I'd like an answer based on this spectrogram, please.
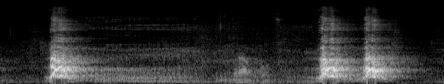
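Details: Brindle pit bull named Bullet barking at construction workers outside while guarding the house; one loud bark, then a soft low sound, then two quick barks near the end, with some talking mixed in.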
